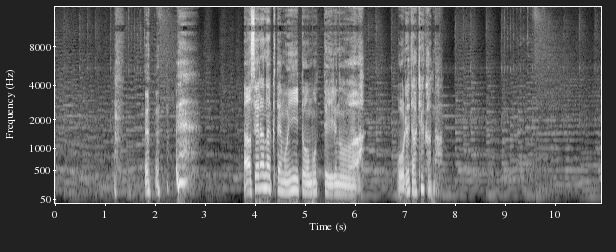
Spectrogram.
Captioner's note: laugh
